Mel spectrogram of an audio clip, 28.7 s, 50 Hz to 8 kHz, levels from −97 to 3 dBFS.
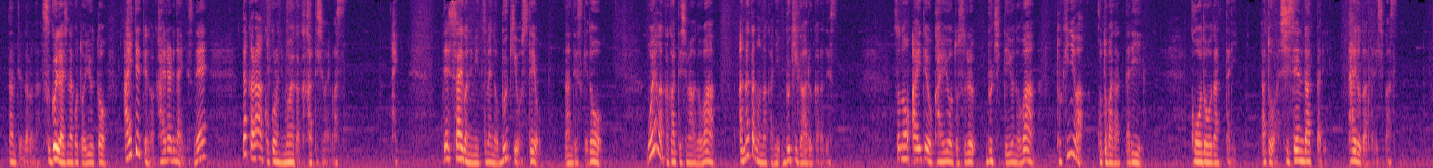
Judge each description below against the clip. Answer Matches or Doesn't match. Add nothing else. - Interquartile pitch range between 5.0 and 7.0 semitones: Matches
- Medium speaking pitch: Matches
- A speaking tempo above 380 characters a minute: Doesn't match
